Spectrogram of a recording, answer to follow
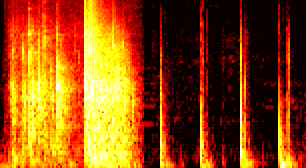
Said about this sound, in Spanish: Cerré la puerta, fui a mi cuarto.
